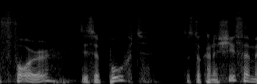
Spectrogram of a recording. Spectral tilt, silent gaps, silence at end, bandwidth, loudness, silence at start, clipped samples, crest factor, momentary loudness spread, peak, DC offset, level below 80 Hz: -6 dB/octave; none; 0 s; 15.5 kHz; -38 LUFS; 0 s; under 0.1%; 18 dB; 19 LU; -20 dBFS; under 0.1%; -64 dBFS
